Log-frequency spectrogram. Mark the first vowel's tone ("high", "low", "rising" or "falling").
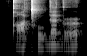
rising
